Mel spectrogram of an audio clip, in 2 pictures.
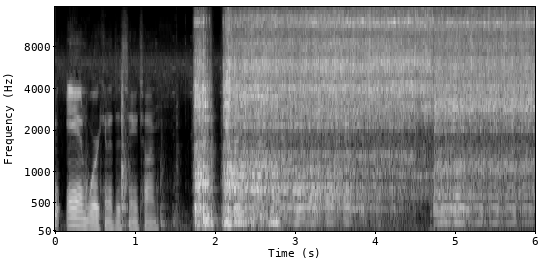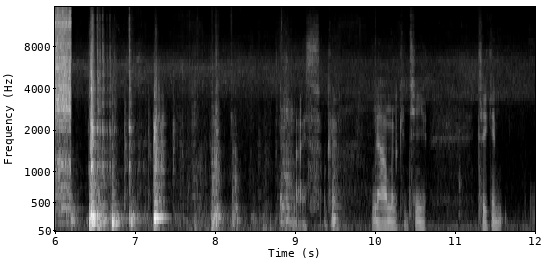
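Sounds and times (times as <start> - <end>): power drill running: 1.7 - 6.2.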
